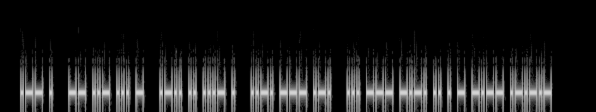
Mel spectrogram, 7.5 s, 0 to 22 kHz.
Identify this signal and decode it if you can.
Morse code, heard as a keyed tone, about 40 wpm, 700 Hz. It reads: WE MUST LIVE FOR SOCIETY.
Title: Sentences from Top 700 Words 40wpm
